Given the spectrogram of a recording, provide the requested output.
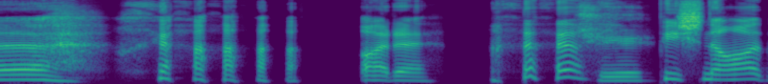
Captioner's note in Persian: خنده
